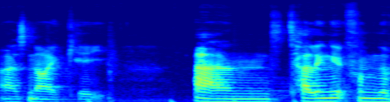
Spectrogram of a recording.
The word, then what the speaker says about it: Nike: weird saying that because in the UK we say like I've always said Nike and sort of been told I'm pronouncing it wrong I know now that it is Nike I'm not gonna change but I know now obviously because Nike is the Greek goddess a victory one thing that made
